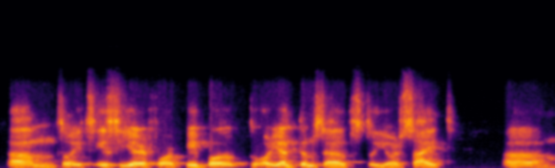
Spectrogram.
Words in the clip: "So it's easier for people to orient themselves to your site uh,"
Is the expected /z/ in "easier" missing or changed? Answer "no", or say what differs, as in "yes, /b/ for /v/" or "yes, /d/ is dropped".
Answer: yes, /s/ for /z/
